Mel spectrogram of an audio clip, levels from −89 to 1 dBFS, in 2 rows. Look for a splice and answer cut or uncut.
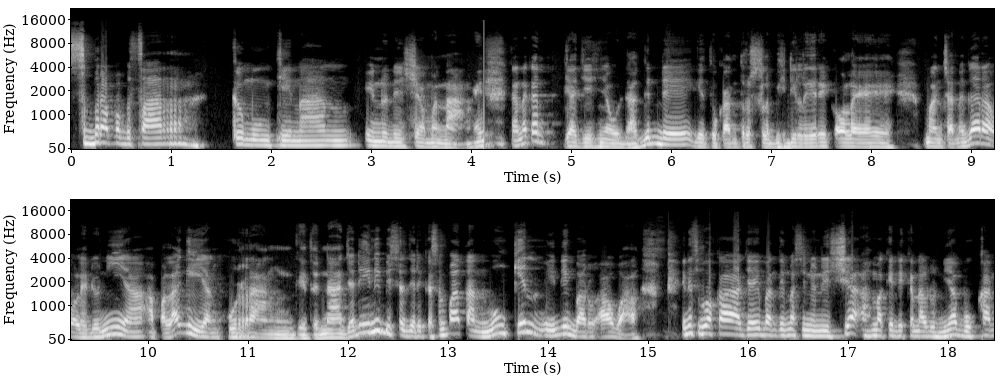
cut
